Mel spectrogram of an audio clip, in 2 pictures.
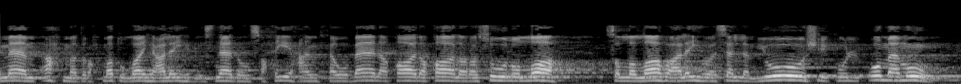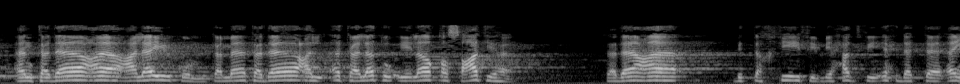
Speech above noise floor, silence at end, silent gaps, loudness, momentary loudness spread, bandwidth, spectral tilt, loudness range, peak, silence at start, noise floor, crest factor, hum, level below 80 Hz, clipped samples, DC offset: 35 dB; 0 s; none; -21 LUFS; 15 LU; 6.6 kHz; -5 dB/octave; 7 LU; -2 dBFS; 0 s; -56 dBFS; 20 dB; none; -62 dBFS; under 0.1%; 0.1%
